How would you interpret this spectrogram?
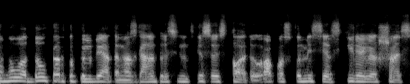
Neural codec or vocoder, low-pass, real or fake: codec, 32 kHz, 1.9 kbps, SNAC; 10.8 kHz; fake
